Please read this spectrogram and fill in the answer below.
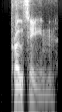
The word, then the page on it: protein: British English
